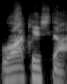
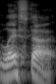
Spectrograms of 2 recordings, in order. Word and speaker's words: Leicester: Steve Leicester, and did I pronounce that right? Oh, not quite. Leicester. If you ever played Monopoly, it's like Leicester Square.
